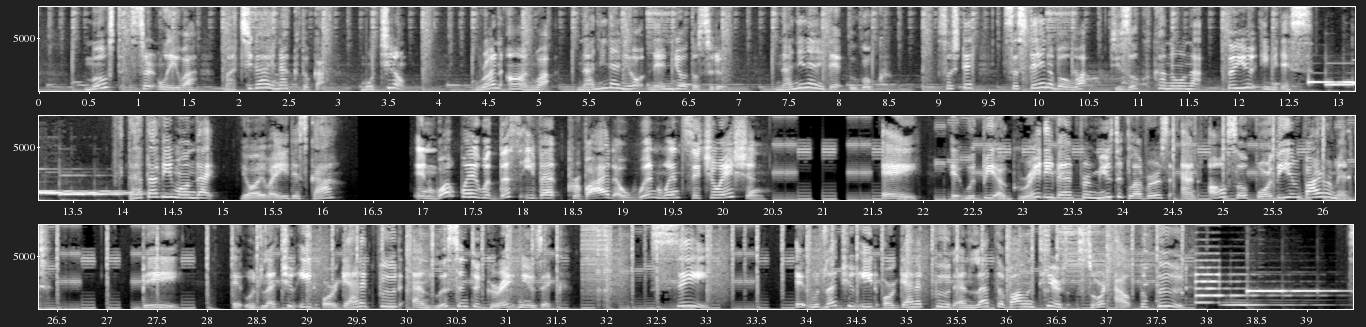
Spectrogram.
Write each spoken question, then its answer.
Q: In what way would this event provide a win-win situation?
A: 正解は A. It would be a great event for music lovers and also for the environment.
